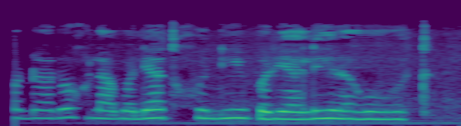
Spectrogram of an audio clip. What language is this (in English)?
Pashto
